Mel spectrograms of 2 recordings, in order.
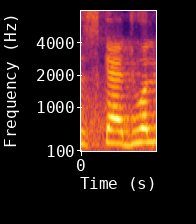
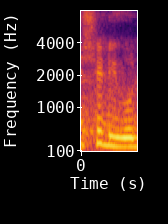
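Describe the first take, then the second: First: स्केड्यूल said as skedule, hard sk at the start; schedule with sk sound. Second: शेड्यूल said as shedule, soft sh at the start; schedule with sh sound. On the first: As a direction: say स्केड्यूल with a k after the s. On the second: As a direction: say शेड्यूल opening with sh, no k. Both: Shown as a demonstration. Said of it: "जिसकी pronunciation different होती है".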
